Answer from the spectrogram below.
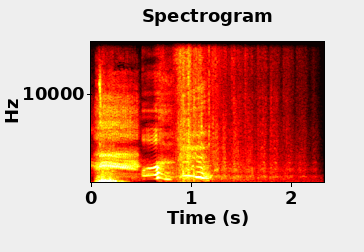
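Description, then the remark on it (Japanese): Harsh crow caws, a raspy burst followed by a couple of shorter hoarse calls, fairly loud, then trailing off into quiet. “カラスどもの気配がうせた一体何が起きたのじゃ人間こやつがカラスどもを追い払ったのか”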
